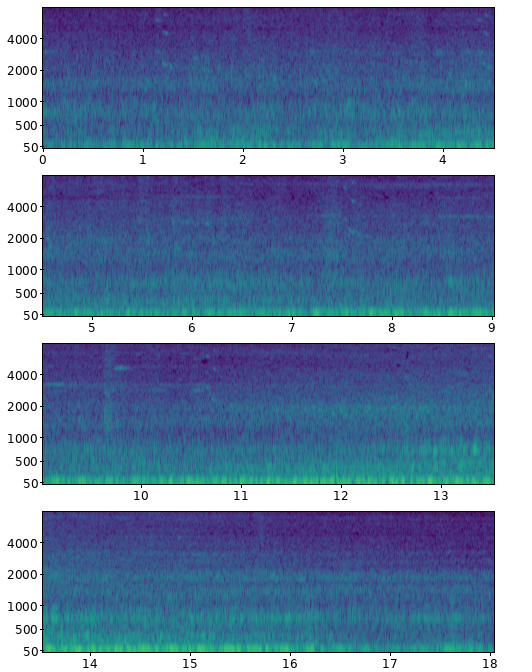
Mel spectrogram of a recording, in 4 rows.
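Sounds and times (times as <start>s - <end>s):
train rumbling on rails: 0.0s - 18.0s
wheel squeals: 3.4s - 11.2s.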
